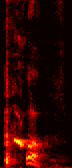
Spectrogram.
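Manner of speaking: sudden high spluttering cough. Acted. GM acts prisoner waking.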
